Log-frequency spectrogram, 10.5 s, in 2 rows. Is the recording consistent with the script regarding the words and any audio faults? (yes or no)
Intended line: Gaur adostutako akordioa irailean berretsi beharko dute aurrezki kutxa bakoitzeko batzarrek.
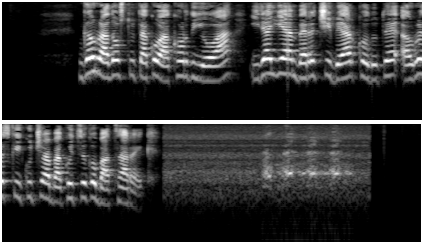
no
